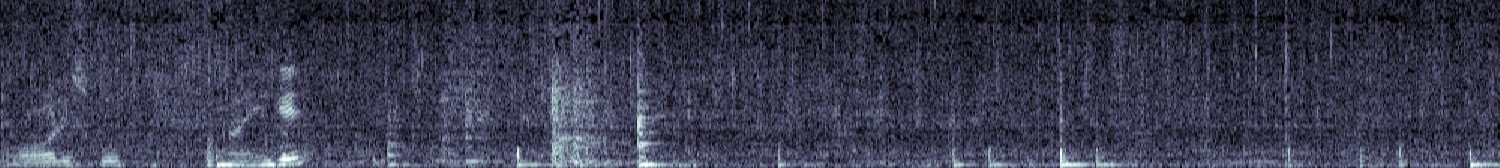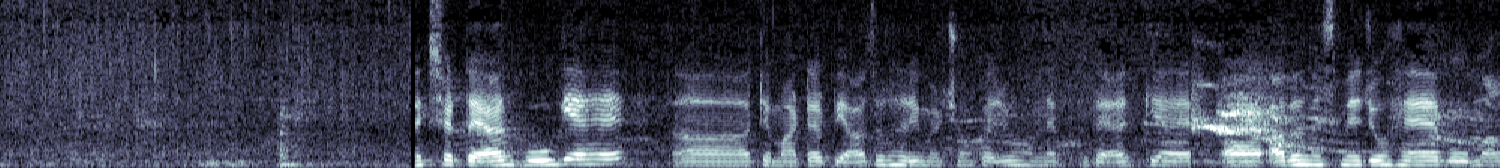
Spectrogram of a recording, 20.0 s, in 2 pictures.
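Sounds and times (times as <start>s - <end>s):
masala sizzling in oil: 0.0s - 20.0s
spatula stirring and scraping: 0.4s - 12.3s
spatula knocking against pan: 2.5s - 5.4s, 6.1s - 7.7s, 8.6s - 10.2s.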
